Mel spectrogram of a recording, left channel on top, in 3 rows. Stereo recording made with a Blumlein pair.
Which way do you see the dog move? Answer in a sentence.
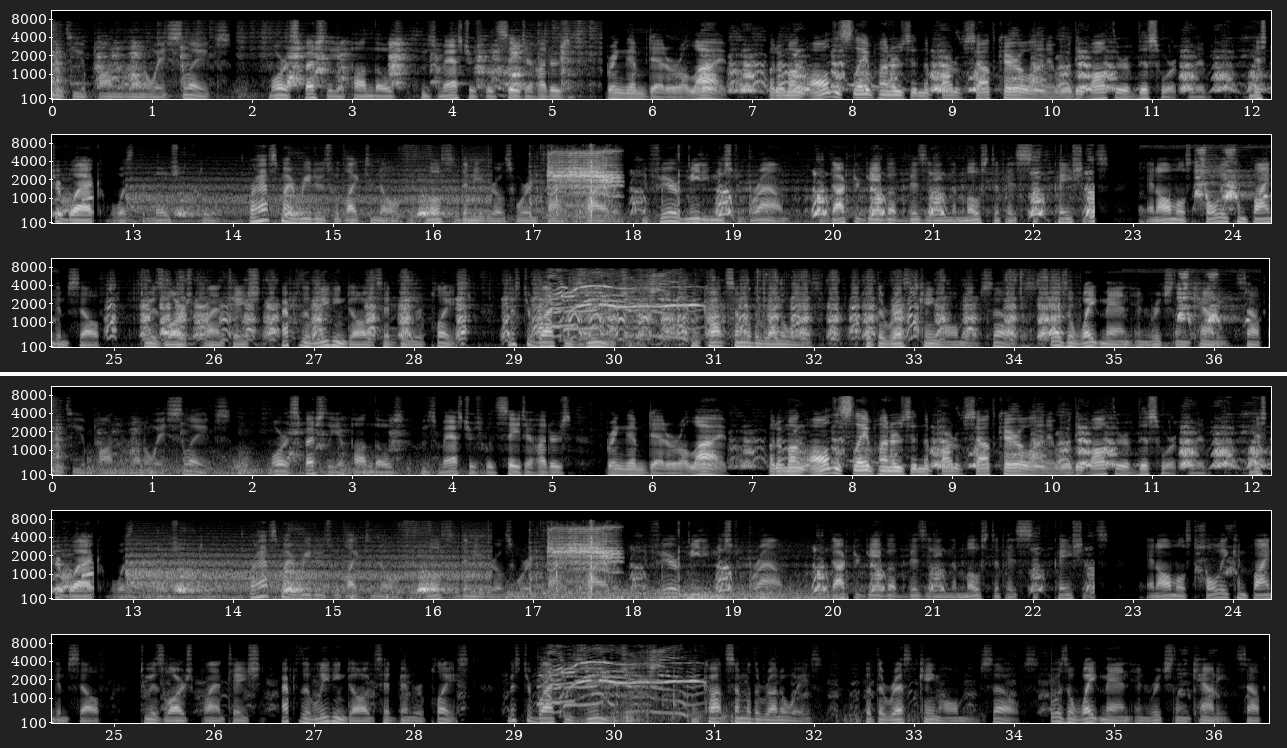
In this clip you hear the dog move from left to right and back again.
